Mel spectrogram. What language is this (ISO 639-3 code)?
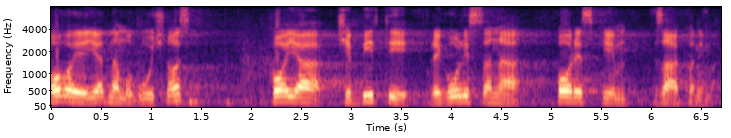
srp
